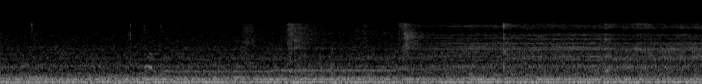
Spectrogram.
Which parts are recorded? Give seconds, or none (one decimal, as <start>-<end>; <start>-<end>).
0.0-2.9; 3.5-6.0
